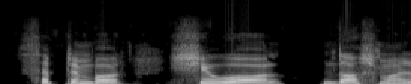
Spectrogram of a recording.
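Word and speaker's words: 시월: আর শিব মানে 10 এই দুইটা ক্ষেত্রে মাস গণনার ক্ষেত্রে নিচের বাচ্চিম দুইটা হয় না ইউকের ইউকের আপনার গিয়কটা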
